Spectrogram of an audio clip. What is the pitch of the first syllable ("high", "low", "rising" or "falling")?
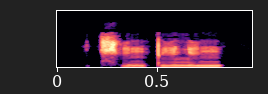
low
